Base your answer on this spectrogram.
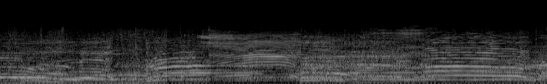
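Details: Herd of grazing cows calling together, dense layered moos with arching pitch contours, a higher, brighter bellow rising above the lower droning calls midway through.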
